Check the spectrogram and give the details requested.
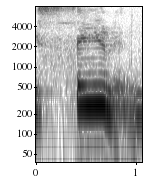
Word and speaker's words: salmon: funny-looking word right because we don't say Stallman like it's spelled s al M om right we say salmon but Ellis kind of silent right so we got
